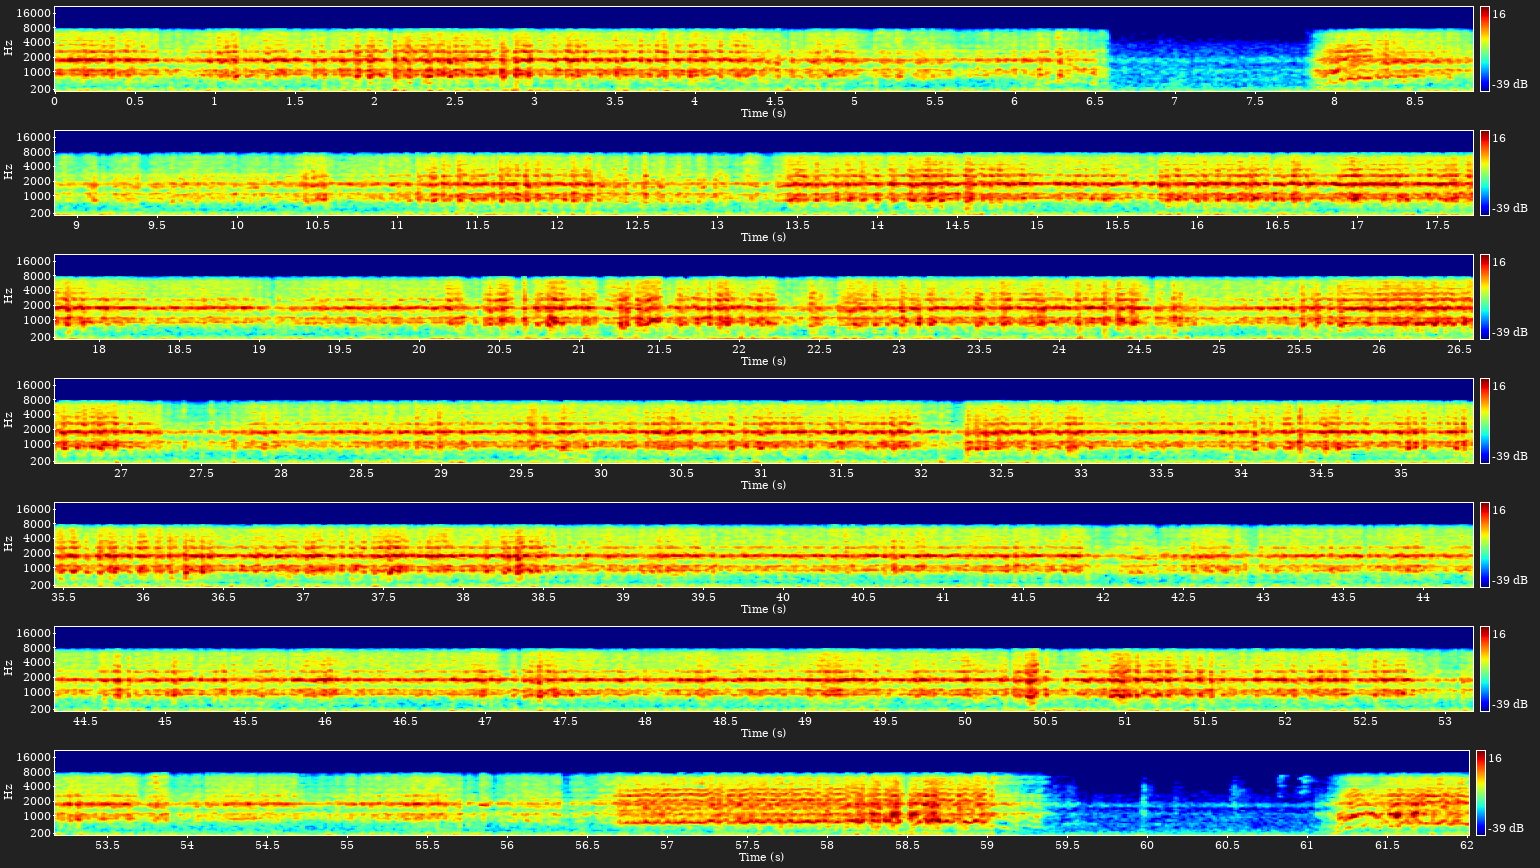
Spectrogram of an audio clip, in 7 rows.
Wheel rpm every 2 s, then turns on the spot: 230, 230, 230, 90, 170, 220, 220, 230, 230, 230, 230, 230, 230, 220, 230, 230, 230, 230, 230, 230, 230, 230, 230, 230, 230, 230, 230, 220, 180, 100, 30.
6-8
